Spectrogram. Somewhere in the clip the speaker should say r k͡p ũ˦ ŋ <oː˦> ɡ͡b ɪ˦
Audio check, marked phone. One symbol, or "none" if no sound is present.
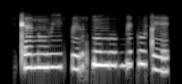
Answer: uː˦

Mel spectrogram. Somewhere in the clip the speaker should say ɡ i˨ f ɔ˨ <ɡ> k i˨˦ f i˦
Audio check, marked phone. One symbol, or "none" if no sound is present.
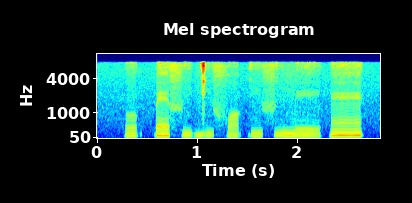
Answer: none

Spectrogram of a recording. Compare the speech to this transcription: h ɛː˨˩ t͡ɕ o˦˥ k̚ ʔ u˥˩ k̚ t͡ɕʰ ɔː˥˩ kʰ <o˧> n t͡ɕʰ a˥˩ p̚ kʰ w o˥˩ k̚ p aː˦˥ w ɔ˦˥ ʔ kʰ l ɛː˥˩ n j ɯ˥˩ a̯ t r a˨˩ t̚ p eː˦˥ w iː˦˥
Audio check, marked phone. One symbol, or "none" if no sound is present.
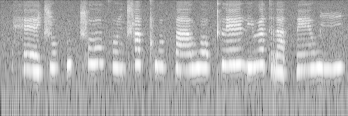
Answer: o˧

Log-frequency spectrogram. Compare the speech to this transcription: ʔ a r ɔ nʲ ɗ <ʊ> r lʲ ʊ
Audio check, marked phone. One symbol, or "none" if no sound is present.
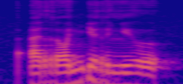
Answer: ʊ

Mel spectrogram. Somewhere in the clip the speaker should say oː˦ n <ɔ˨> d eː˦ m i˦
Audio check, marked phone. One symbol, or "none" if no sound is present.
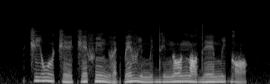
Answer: ɔ˧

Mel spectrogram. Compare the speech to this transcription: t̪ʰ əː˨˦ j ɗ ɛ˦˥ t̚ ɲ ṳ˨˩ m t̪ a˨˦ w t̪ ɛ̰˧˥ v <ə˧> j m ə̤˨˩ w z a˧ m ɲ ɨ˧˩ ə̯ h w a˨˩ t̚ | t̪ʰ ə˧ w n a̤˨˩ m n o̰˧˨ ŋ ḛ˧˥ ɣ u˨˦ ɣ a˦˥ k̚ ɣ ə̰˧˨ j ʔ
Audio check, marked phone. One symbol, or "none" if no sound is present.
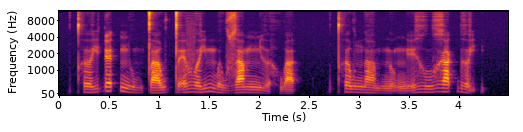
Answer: ə˨˦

